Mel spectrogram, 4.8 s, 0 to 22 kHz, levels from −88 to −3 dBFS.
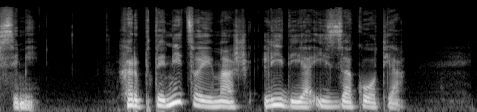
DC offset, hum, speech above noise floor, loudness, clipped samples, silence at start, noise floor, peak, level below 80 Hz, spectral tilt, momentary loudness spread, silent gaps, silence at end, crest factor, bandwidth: under 0.1%; none; 42 dB; -20 LUFS; under 0.1%; 0 s; -61 dBFS; -4 dBFS; -52 dBFS; -6 dB/octave; 11 LU; none; 0.75 s; 18 dB; 17 kHz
